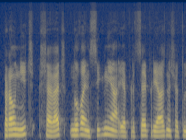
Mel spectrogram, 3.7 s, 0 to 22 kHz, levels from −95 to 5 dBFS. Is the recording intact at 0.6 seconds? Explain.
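Yes, the speech is intact at 0.6 seconds, with only the room's own background noise sitting about 40 dB below it.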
